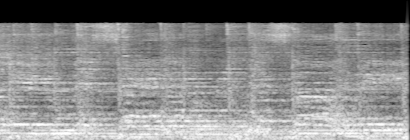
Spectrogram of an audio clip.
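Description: A choir singing a hymn in long held notes, with instrumental accompaniment.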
